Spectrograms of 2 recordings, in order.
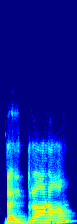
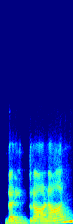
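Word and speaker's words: दरिद्राणां: Daridranam Chintamani Gunanika. So the Anuswara followed by Cha gets replaced by the Anunasika of Chavarga. So instead of Daridranam Chintamani Gunanika, we could chant it as Daridranan Chintamani Gunanika.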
